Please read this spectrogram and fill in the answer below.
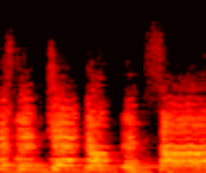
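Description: A chorus of men and women singing a lively song together with a stage band, with a strong beat accented about twice a second.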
